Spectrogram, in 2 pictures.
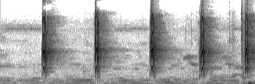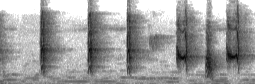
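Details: Energetic long-tailed shrike song used as a lure to get silent birds singing: harsh, scratchy high notes repeated about twice a second, ending in a quicker cluster of three buzzy notes.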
